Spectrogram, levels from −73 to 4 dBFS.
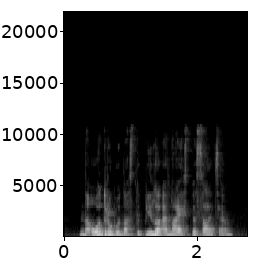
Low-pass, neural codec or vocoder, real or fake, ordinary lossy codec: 10.8 kHz; none; real; none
